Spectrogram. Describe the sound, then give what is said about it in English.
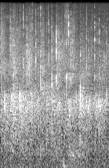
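An audience applauds the Lord steadily, a dense wash of many hands clapping at an even, sustained loudness with no talking over it. “Yeah, come on, let's give the good Lord a good round of applause.”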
